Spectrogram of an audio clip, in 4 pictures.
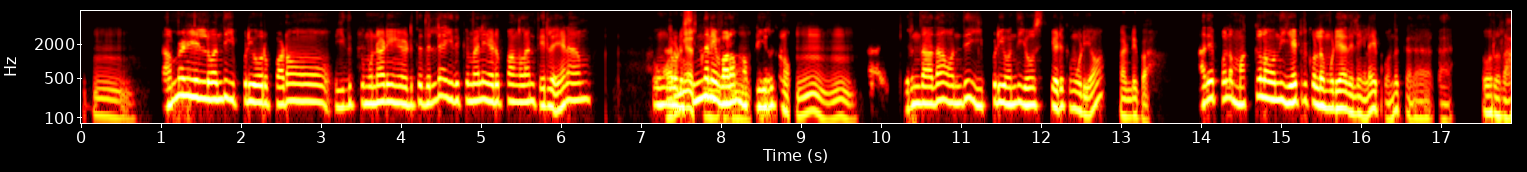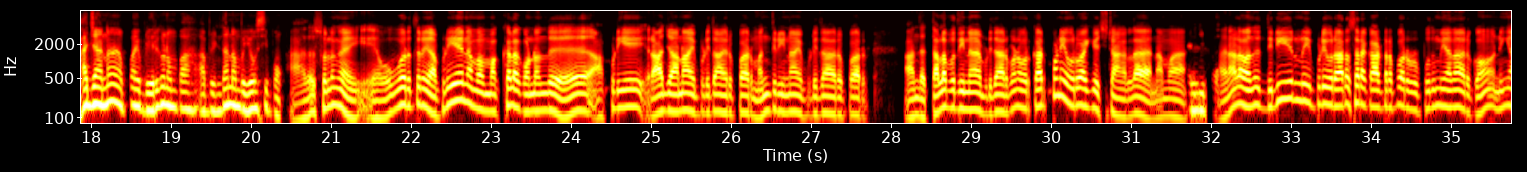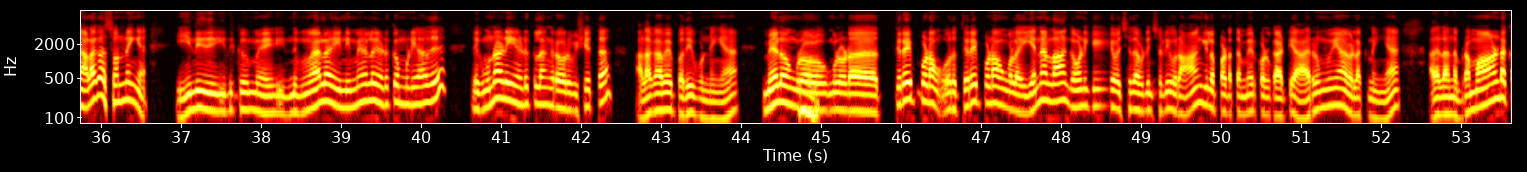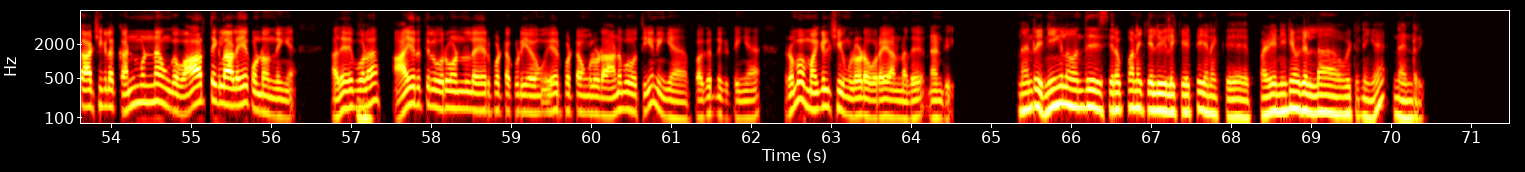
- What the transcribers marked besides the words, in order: surprised: "தமிழில் வந்து இப்பிடி ஒரு படம் … யோசிச்சு எடுக்க முடியும்"; other background noise; drawn out: "பிரம்மாண்ட"
- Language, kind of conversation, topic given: Tamil, podcast, ஒரு திரைப்படம் உங்களின் கவனத்தை ஈர்த்ததற்கு காரணம் என்ன?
